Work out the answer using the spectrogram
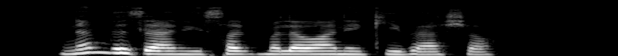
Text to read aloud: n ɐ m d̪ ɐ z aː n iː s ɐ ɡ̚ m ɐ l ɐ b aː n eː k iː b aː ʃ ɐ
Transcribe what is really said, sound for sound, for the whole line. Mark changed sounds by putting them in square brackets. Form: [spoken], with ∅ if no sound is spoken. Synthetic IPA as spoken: n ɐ m d̪ ɐ z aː n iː s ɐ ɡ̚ m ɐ l ɐ [w] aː n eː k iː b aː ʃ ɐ

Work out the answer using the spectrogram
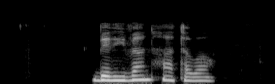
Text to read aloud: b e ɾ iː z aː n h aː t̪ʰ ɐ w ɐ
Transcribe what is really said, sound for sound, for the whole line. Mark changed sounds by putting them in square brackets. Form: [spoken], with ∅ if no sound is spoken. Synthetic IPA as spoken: b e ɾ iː [v] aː n h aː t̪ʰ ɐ w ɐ

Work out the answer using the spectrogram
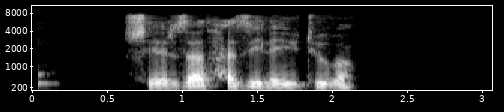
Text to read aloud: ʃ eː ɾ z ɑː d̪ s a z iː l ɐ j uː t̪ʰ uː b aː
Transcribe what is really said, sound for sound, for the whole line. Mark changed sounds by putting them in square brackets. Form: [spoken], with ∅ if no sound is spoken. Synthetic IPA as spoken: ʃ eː ɾ z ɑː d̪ [ħ] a z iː l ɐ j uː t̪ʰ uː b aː

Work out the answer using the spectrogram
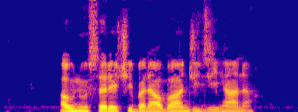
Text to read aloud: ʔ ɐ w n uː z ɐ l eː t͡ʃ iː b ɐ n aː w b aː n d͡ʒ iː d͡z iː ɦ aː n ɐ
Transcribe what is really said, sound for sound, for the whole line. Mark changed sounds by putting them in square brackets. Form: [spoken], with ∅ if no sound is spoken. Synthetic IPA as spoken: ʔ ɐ w n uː [s] ɐ [ɾ] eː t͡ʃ iː b ɐ n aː w b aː n d͡ʒ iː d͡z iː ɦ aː n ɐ

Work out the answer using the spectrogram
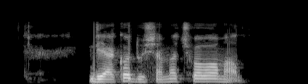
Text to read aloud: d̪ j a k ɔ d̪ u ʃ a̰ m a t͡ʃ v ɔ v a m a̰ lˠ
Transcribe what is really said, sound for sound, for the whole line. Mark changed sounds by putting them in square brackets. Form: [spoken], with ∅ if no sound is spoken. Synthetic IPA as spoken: d̪ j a k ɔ d̪ u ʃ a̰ m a t͡ʃ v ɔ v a m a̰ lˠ

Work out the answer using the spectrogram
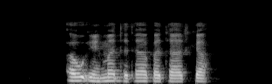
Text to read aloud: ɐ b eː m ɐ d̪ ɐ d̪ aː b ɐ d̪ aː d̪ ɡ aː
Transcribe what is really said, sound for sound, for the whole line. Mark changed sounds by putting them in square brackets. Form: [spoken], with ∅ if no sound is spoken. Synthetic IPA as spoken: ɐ [w] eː m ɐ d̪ ɐ d̪ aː b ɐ d̪ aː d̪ ɡ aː

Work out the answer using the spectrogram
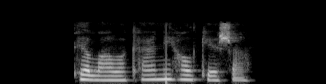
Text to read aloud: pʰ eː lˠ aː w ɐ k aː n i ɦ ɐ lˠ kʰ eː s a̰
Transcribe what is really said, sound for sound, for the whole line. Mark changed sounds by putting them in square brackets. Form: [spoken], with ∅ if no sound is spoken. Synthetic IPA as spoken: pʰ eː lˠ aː w ɐ [kʰ] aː n i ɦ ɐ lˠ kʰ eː [ʃ] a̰

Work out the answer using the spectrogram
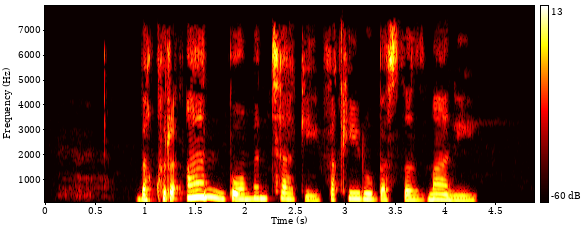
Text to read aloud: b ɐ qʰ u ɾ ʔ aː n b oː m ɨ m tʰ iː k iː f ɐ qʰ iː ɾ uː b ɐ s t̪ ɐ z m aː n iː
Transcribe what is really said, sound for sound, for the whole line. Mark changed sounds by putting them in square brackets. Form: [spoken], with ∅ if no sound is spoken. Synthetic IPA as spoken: b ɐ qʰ [ʊ] ɾ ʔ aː n b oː m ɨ [n] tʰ [aː] k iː f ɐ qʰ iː ɾ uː b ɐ s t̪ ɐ z m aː n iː

